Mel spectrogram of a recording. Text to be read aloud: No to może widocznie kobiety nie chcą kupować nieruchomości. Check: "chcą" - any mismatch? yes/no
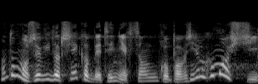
no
